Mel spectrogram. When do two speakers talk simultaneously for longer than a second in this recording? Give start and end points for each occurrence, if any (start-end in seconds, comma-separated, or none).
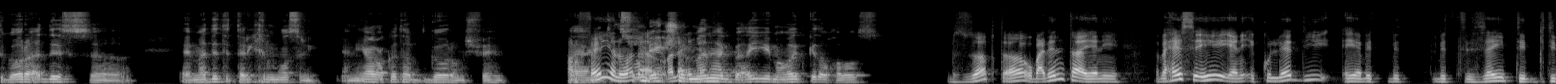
5.7-7.6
